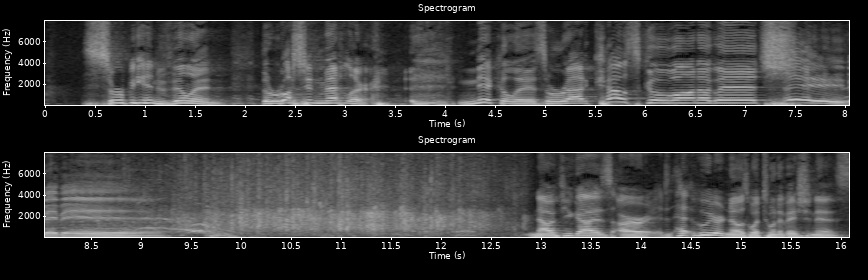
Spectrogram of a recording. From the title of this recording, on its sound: Live at JFL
